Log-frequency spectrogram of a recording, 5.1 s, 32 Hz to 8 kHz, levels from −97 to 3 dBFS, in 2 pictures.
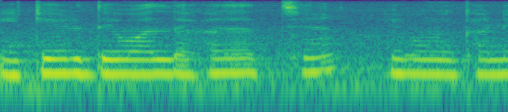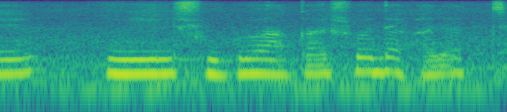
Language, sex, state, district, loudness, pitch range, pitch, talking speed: Bengali, female, West Bengal, Paschim Medinipur, -15 LUFS, 210-220 Hz, 215 Hz, 140 wpm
